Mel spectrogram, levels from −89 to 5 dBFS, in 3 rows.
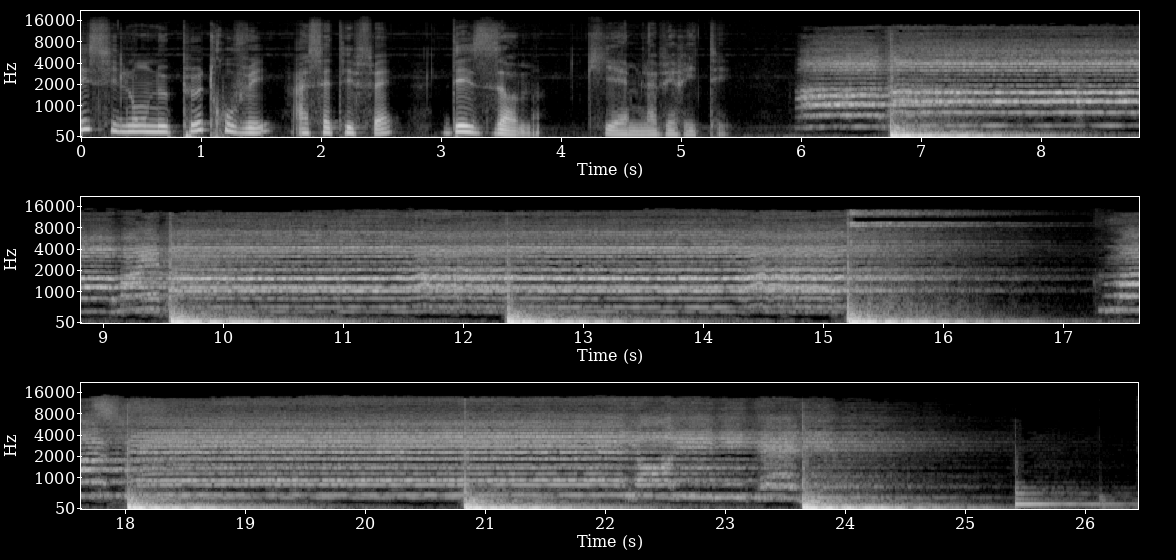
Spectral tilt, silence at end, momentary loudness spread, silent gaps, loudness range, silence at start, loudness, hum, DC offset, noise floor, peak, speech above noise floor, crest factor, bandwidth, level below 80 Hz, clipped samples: -4 dB/octave; 0.2 s; 13 LU; none; 5 LU; 0 s; -21 LUFS; none; under 0.1%; -58 dBFS; -2 dBFS; 35 dB; 20 dB; 14.5 kHz; -24 dBFS; under 0.1%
